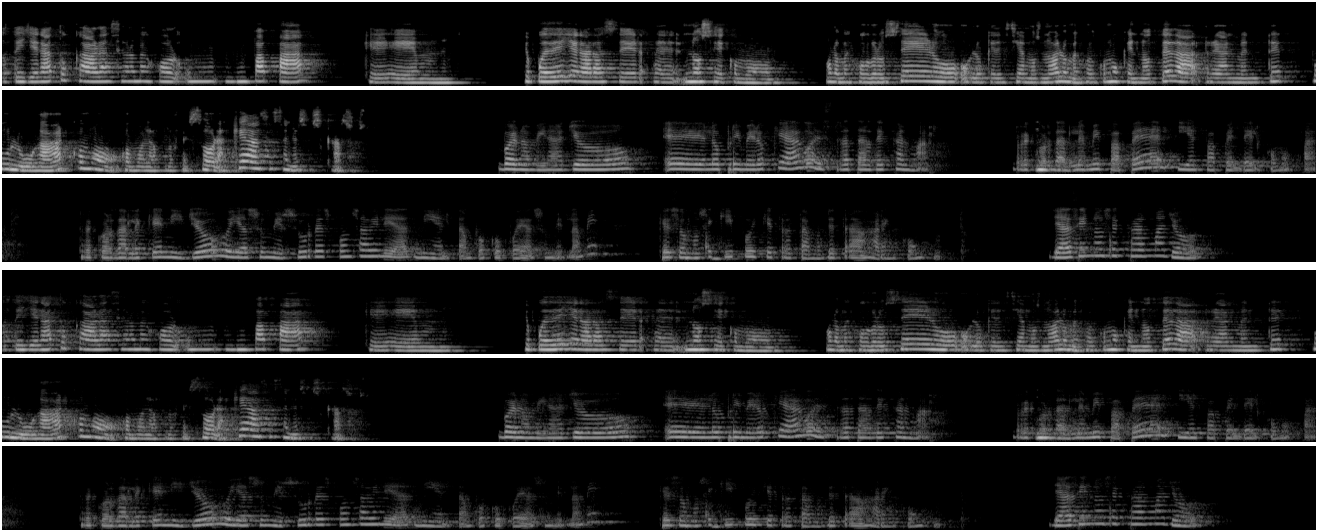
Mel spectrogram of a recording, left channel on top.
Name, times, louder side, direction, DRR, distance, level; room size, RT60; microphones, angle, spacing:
voice 1, 0.0-3.1 3.7-4.5 5.2-7.8 8.2-12.8 13.1-16.6 23.5-23.8 33.4-33.5, left 3 dB, 60° left, 9 dB, 2.3 m, -27 dB
voice 2, 18.1-19.5 19.7-22.5 23.2-26.3 27.1-32.2 32.9-35.5 36.7-38.3, left 2 dB, 35° left, 5 dB, 2.7 m, -35 dB
25.0 x 23.0 x 7.6 m, 0.63 s
head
